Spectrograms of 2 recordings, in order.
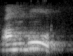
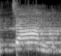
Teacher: नाक से ज्यादा जो हमारी स्वास है या वायु है वो निकल रही है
